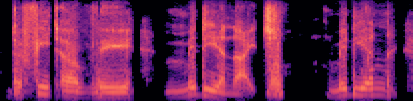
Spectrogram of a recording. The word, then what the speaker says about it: Midian: of the mid nights midian rhymes with Gideon so it's fairly easy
